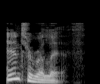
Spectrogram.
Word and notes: enterolith: British English

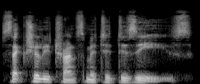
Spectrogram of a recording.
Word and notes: sexually transmitted disease: British English

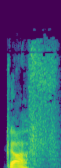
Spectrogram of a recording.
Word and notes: guff: American English

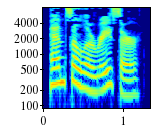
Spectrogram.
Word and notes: pencil eraser: British English

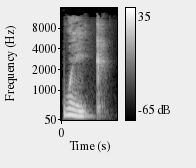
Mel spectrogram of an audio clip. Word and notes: wake: British English

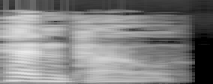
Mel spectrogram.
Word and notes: pen pal: British English

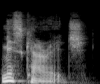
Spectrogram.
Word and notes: miscarriage: British English

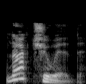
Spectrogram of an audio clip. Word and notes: noctuid: British English

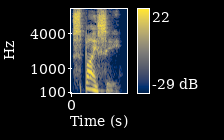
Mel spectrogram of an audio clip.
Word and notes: spicy: British English

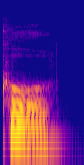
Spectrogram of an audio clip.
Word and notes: call back: British English

